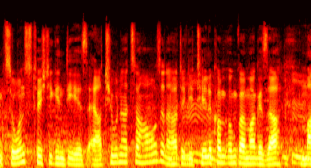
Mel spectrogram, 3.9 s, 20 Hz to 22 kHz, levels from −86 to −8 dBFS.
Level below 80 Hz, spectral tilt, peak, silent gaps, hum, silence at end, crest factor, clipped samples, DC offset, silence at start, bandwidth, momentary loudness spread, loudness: -48 dBFS; -6.5 dB/octave; -2 dBFS; none; none; 0 s; 16 dB; under 0.1%; under 0.1%; 0 s; 13 kHz; 5 LU; -19 LUFS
